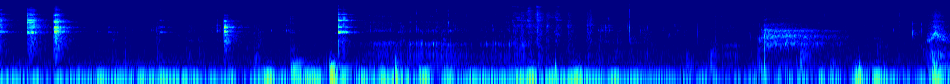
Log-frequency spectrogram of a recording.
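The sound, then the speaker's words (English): Glasses of Abercrombie & Fitch blended malt scotch whisky clink together a few times in a toast, bright ringing taps, followed by quiet sipping and soft liquid sounds with no talking. “All right, let's take a taste and we'll see how she goes. Cheers.”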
